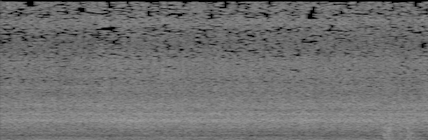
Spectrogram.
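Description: Steady low mechanical hum with a faint hiss underneath, from an unseen running machine.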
